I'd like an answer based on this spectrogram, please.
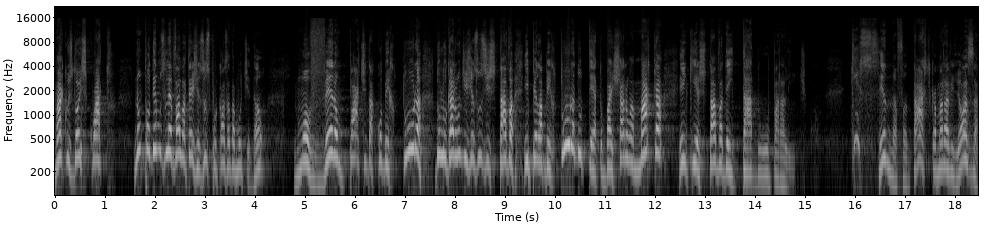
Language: Portuguese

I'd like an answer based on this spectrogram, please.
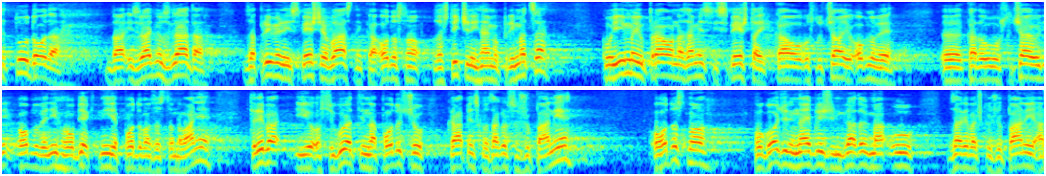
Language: Croatian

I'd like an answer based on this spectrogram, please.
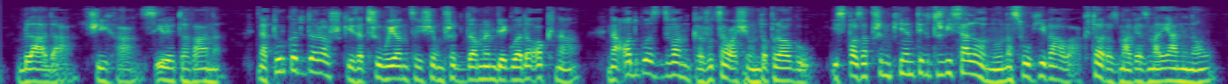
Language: Polish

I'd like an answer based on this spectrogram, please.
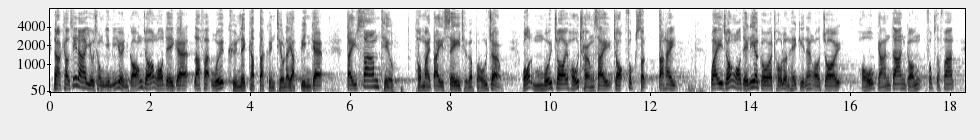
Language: Cantonese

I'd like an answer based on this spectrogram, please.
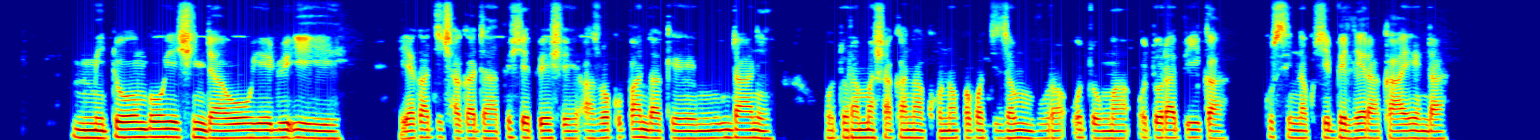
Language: Ndau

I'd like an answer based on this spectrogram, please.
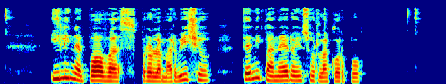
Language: Esperanto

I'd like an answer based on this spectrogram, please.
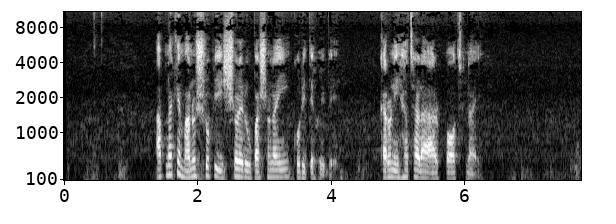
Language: Bangla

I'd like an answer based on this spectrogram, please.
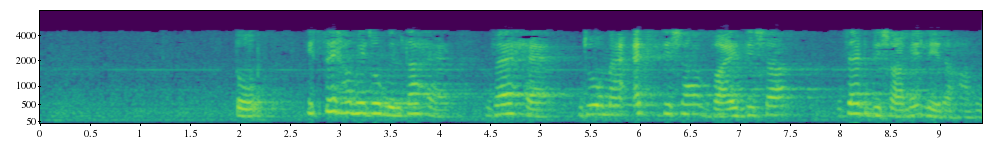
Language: Hindi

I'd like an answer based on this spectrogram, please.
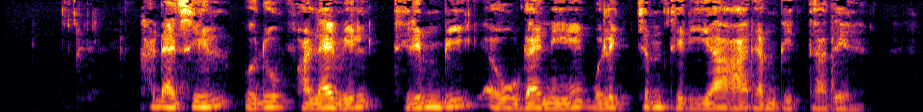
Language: Tamil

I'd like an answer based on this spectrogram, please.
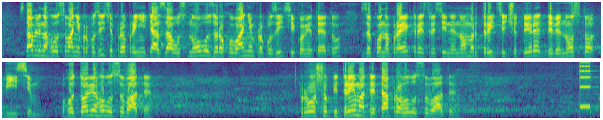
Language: Ukrainian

